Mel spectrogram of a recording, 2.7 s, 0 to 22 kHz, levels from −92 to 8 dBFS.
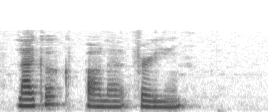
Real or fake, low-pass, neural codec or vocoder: real; 7.2 kHz; none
